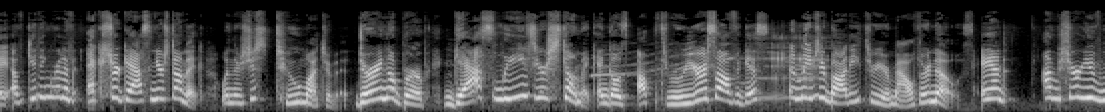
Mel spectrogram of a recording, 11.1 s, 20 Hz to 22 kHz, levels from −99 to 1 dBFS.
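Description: No technical faults can be heard anywhere in the audio.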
